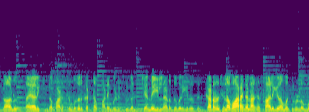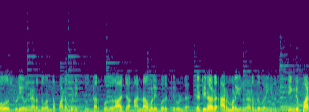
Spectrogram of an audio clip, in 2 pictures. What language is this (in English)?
Turkish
